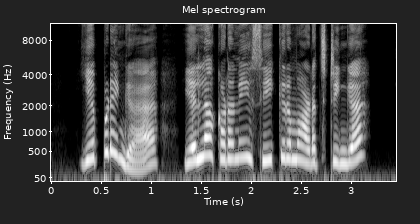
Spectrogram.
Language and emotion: Tamil, surprised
